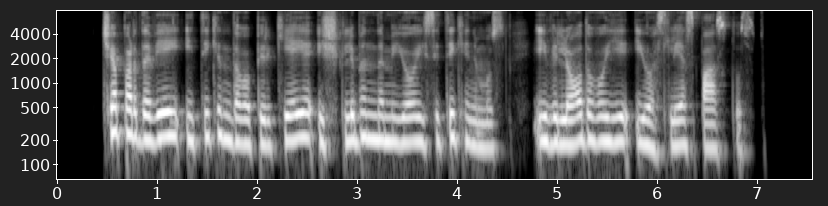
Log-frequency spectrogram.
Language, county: Lithuanian, Vilnius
